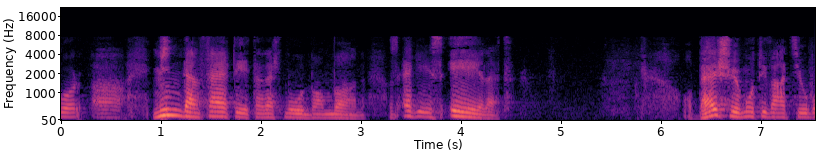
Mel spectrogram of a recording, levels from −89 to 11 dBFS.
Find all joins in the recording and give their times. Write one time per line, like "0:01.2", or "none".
none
